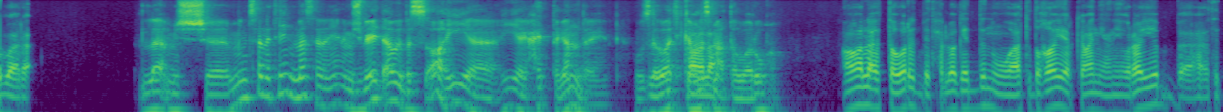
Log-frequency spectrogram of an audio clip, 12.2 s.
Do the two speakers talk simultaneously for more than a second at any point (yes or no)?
no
